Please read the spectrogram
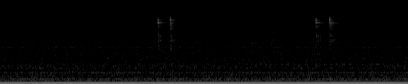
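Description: Computer mouse clicking: two pairs of quick clicks, the second about a second and a half after the first, over a low steady hum.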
